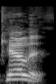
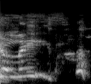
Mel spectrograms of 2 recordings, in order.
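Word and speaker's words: Kelis: What's her name? Khalees. It's Khalees. I don't know what the hell her name is. He said Kellis. I'm like, who the hell is Kellis? Okay. It's Khalees.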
